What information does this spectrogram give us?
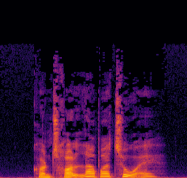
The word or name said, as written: kontrollaboratorium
